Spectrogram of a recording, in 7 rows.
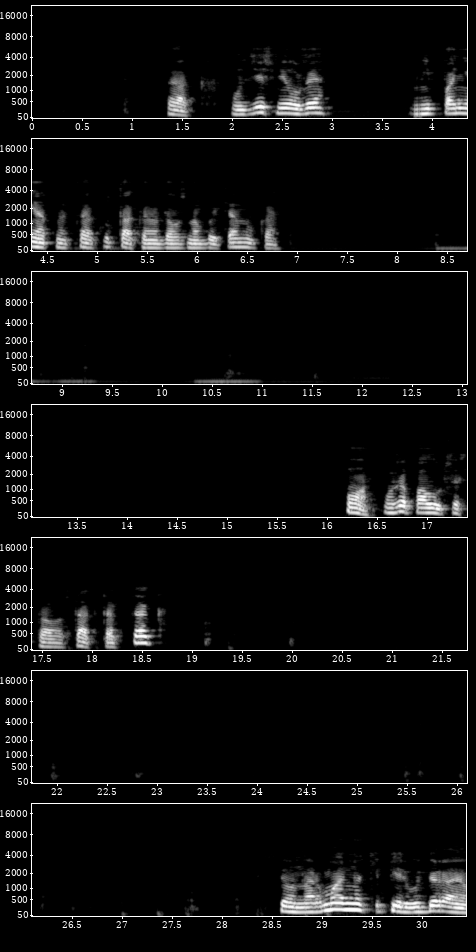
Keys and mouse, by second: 4.0-5.4 drag, 7.0 click, 8.6 click, 11.9-18.0 drag, 18.2-19.2 middle drag, 20.1-22.1 middle drag, 25.7 click, 27.9 middle click, 28.6 shift+middle click, 30.1 click.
